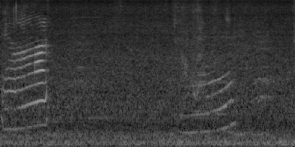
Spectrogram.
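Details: Kittens: a short, high meow that climbs then breaks off, followed after a pause by a second longer meow that rises and falls, over a steady low hum.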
